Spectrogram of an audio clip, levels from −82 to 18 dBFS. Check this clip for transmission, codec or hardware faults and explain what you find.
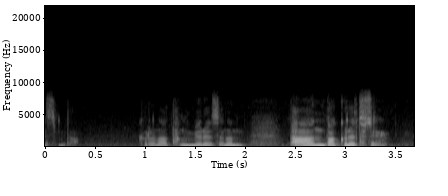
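One fault turns up: automatic gain falling, from 2.37 to 2.7 s. The gain control decided the input was too loud or its background noise too strong and eased its gain down by about 3 dB, so the speech and the room noise behind it sink together over that stretch.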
